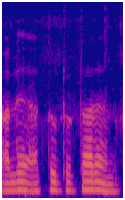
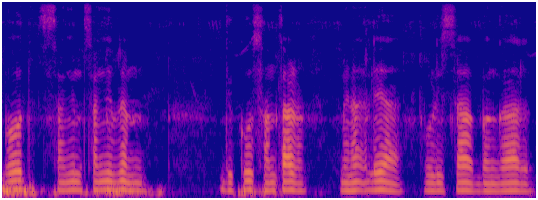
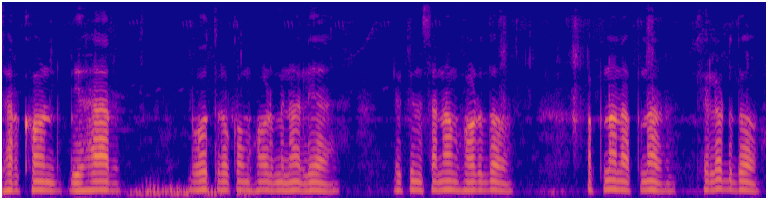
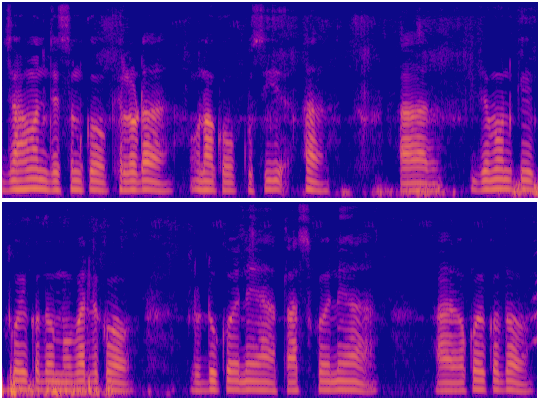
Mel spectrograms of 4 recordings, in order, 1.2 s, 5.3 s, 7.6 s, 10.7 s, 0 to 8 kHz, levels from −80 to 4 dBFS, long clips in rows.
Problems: background sounds at intervals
